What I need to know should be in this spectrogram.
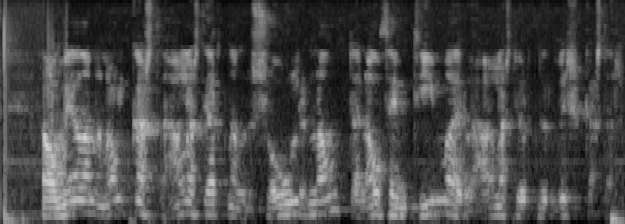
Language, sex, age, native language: Icelandic, male, 50-59, Icelandic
